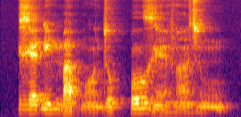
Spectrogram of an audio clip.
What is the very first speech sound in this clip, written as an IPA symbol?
ɣ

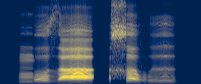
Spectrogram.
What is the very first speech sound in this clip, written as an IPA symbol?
m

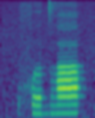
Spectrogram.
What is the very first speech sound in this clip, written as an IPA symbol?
f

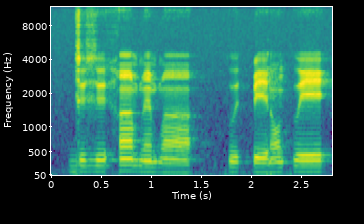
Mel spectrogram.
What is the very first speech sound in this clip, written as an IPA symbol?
ɡ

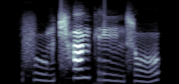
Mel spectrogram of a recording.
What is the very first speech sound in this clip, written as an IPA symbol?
f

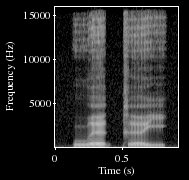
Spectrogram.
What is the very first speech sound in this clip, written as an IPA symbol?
w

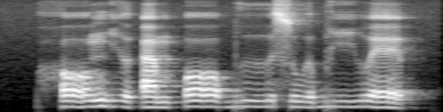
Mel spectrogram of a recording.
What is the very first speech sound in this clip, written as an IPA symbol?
h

